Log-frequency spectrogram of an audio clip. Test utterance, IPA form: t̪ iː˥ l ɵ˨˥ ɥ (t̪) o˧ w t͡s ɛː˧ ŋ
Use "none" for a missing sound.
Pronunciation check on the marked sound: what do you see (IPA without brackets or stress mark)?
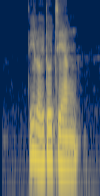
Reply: t̪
